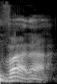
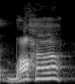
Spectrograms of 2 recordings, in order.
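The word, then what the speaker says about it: בָּרָא: Não pode ser vereshit e nem vará. Aqui é boreshit e é bará. Essa é a pronúncia.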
